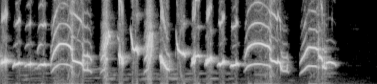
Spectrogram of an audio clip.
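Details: Fighter Oriental magpie-robin at a bird song contest sings a continuous rapid run of sharp metallic notes interleaved with rich arched, rising-falling whistles, loud and steady throughout with a short pause near the end.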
